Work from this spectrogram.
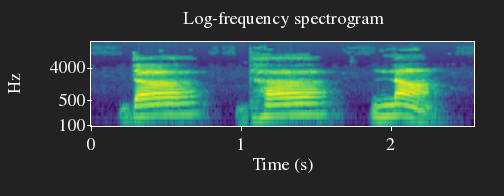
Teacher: तो यानी बोल करके आप देखिए, हर बार आपकी ज़बान जो है वो दांत से टकराएगी, तो इसलिए इनका नाम दंत व्यंजन हो गया।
